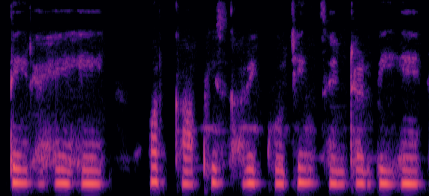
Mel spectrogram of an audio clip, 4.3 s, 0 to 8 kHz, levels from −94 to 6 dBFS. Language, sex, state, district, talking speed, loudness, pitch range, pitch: Hindi, female, Bihar, Saran, 140 wpm, -37 LUFS, 200-215 Hz, 205 Hz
